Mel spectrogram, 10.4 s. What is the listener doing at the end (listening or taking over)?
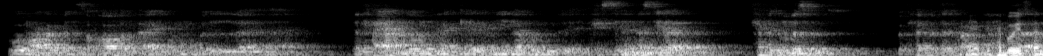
taking over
